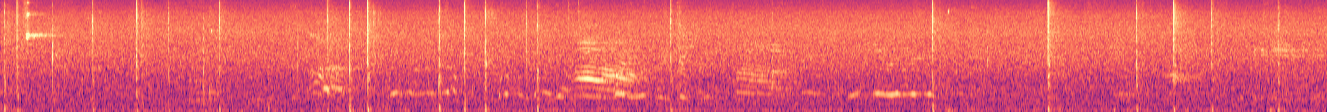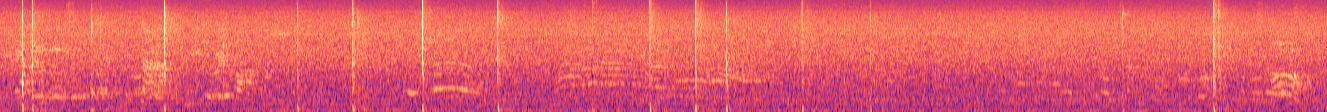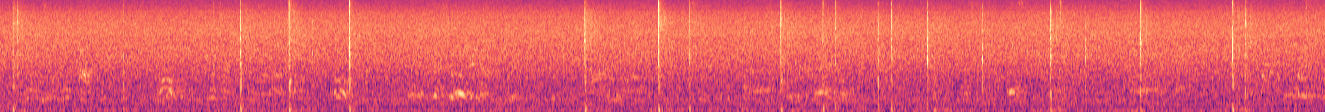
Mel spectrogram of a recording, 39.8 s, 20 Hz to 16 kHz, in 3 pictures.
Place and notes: {
  "title": "Ln., Sec., Xinwu Rd., Xindian Dist. - the basketball court",
  "date": "2011-12-18 15:16:00",
  "description": "in the basketball court next to the stream\nZoom H4n + Rode NT4",
  "latitude": "24.95",
  "longitude": "121.55",
  "altitude": "37",
  "timezone": "Asia/Taipei"
}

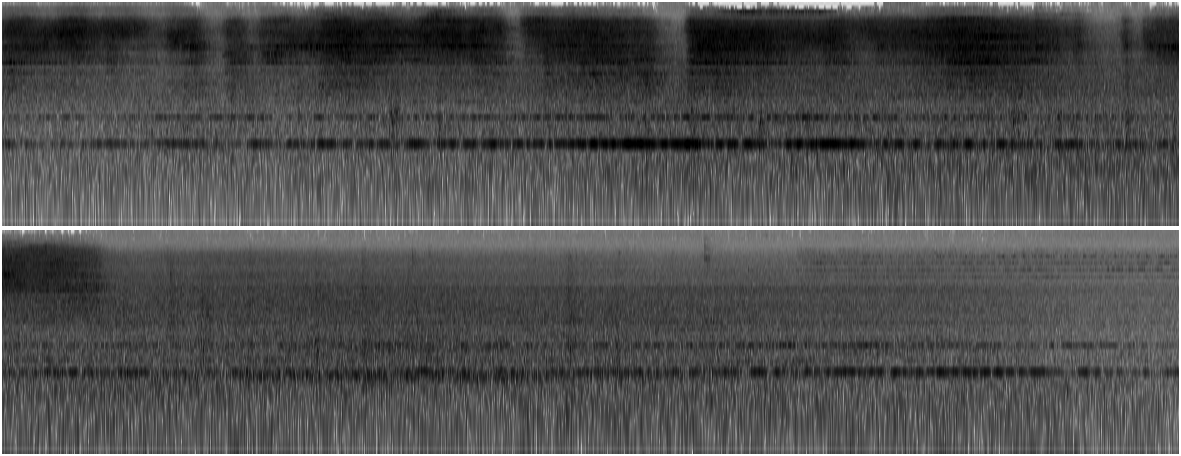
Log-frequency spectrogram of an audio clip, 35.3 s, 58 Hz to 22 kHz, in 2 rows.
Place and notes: {
  "title": "Chiayi Station, Chiayi - On the bridge",
  "date": "2011-07-07 18:56:00",
  "latitude": "23.48",
  "longitude": "120.44",
  "altitude": "34",
  "timezone": "Asia/Taipei"
}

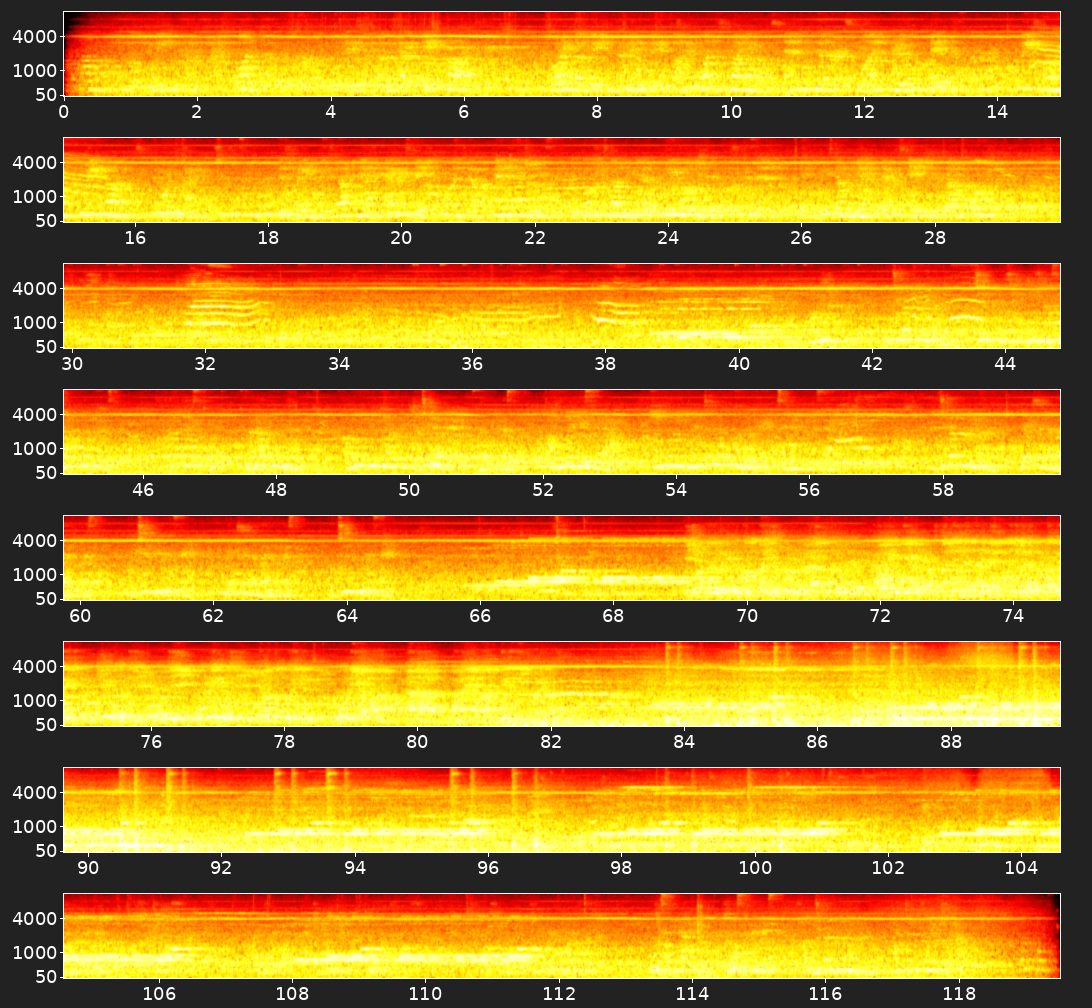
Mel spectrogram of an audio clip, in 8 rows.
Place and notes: {
  "title": "Osaka Station, platform - high pitch beam",
  "date": "2013-03-31 19:11:00",
  "description": "a high pitched sound of an unknown source torturing passengers on platform 1 at the Osaka train station.",
  "latitude": "34.70",
  "longitude": "135.50",
  "altitude": "16",
  "timezone": "Asia/Tokyo"
}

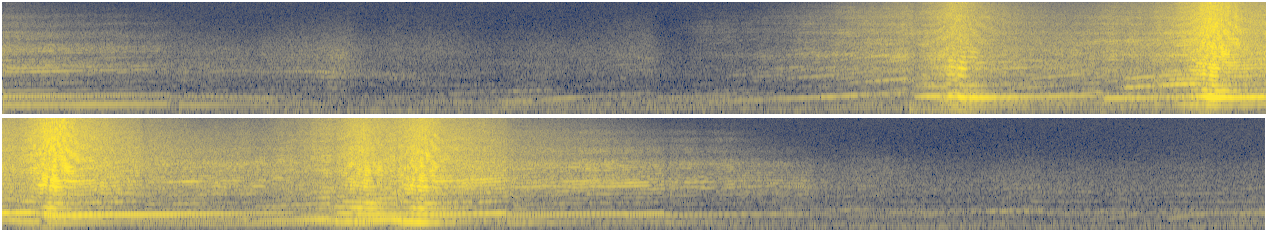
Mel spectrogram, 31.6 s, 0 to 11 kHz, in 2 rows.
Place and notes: {
  "title": "Jacksons Ln, Scarborough, UK - Gold Cup 2020 ...",
  "date": "2020-09-11 14:35:00",
  "description": "Gold Cup 2020 ... 2 & 4 strokes qualifying ... Memorial Out ... dpa 4060s to Zoom H5 ...",
  "latitude": "54.27",
  "longitude": "-0.41",
  "altitude": "144",
  "timezone": "Europe/London"
}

